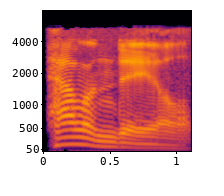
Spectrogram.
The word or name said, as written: Hallandale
